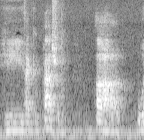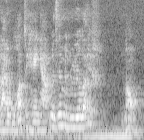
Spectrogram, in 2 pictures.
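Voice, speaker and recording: Light background noise and audible room echo around a man's speech. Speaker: actor being interviewed. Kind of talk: interview answer. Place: meeting room. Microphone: camera far.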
